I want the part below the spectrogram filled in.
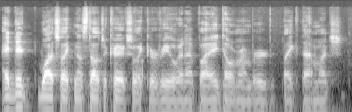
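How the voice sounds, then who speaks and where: A man hosting a casual podcast chat, talking in a halting way and swearing freely. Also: low-pitched, level tone, darkish tone. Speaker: podcast host.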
